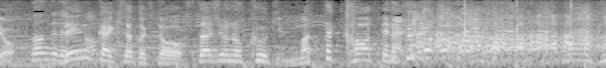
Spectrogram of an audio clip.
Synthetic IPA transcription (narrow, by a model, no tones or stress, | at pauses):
jo̰nãzẽ̞ŋkaikʲi̥t̪at̪o̞kʲi̥t̪o̞sɨ̥t̪aʑio̞no̞kɯ̟ːkʲimat̪ːakɯ̥kʰːaβat̪ːe̞nai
